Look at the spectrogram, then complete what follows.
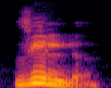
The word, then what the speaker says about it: ville: famille bouteille oreille famille bouteille oreille However, there are exceptions when actually the L will be pronounced.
